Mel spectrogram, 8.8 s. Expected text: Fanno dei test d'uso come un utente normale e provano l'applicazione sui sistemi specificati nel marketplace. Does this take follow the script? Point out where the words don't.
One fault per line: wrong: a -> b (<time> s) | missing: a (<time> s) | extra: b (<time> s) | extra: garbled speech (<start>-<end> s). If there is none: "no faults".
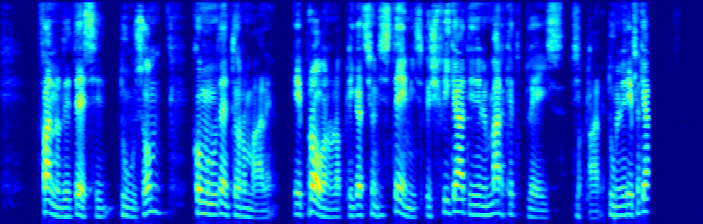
missing: sui (4.7 s)
extra: garbled speech (7.2-8.1 s)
